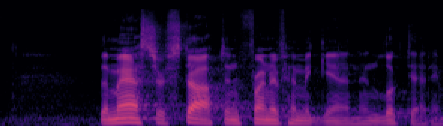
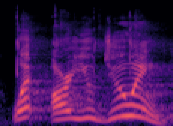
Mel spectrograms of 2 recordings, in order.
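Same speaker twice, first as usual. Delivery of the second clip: much higher, loud snapping demand; angry demand; 11 dB louder than usual. Acted. Steward storming back at the servant, loud angry demand. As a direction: bark it at him. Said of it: "he demanded".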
